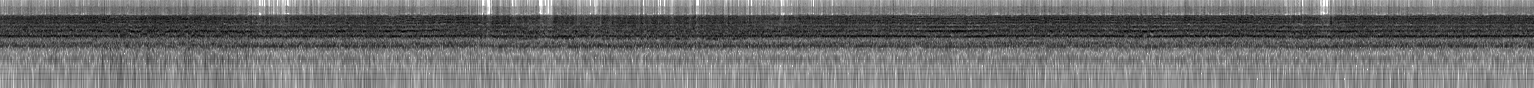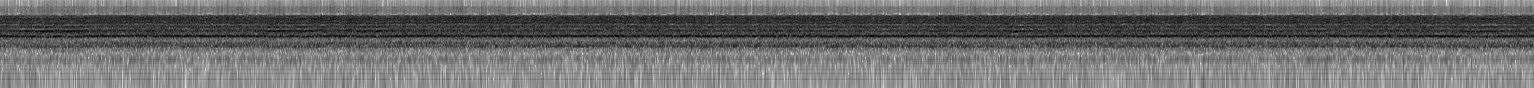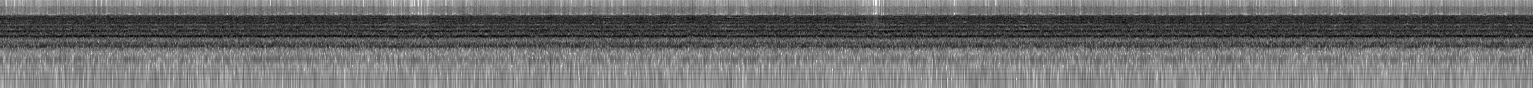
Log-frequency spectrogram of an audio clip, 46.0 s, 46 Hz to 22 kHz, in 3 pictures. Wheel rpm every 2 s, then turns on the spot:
230, 220, 220, 210, 230, 220, 220, 230, 220, 220, 240, 230, 230, 230, 240, 230, 240, 220, 230, 230, 230, 240, 230.
none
